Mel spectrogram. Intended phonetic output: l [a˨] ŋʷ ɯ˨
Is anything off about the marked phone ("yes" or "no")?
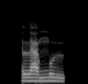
no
